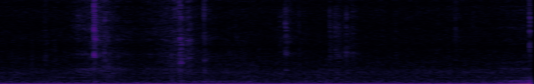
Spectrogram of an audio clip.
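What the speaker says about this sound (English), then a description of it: "let's see if I can cut that, if I can find my scissors" Scissors snipping craft material for a homemade Christmas centerpiece, several quick faint crisp cuts spaced through the clip over a steady low hum.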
